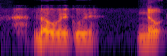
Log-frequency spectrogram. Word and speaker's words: Nwigwe: sure we hear from you have it yeah no iggly note in the wig we yeah okay no wig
